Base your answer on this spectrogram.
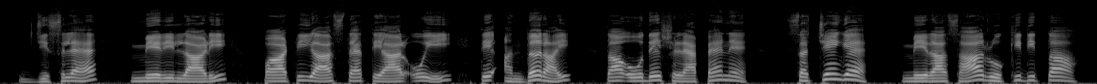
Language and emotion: Dogri, surprised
